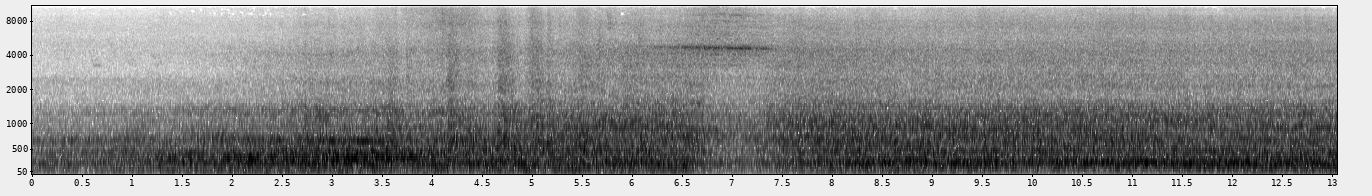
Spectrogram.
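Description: A long freight train rumbles past with wheels clattering on the rails.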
